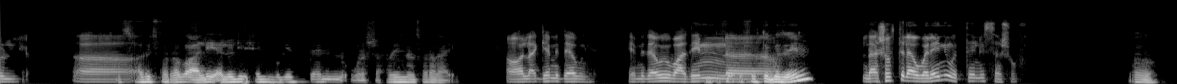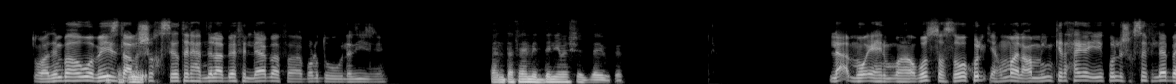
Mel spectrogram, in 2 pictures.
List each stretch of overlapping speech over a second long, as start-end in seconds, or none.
none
